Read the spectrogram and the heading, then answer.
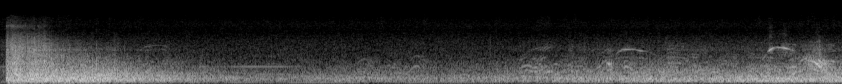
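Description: A nuclear blast's shockwave reaches a camera 7 miles away: a loud bang with a sharp onset, then a long, deep, continuous rumble of earth being sucked into the mushroom cloud rolls on steadily at high volume, heavy with low-end roar.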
